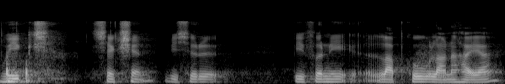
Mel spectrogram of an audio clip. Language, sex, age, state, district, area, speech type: Bodo, male, 30-45, Assam, Kokrajhar, rural, spontaneous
